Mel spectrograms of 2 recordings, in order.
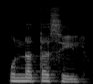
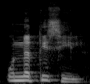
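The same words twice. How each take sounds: First: उन्नतशील with a after t; mispronunciation. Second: Said in the usual way. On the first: Shown as a demonstration. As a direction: say unna-ta-sheel for उन्नतशील. (उन्नतशील, त पर अ) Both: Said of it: "उन्नतशील नहीं".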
